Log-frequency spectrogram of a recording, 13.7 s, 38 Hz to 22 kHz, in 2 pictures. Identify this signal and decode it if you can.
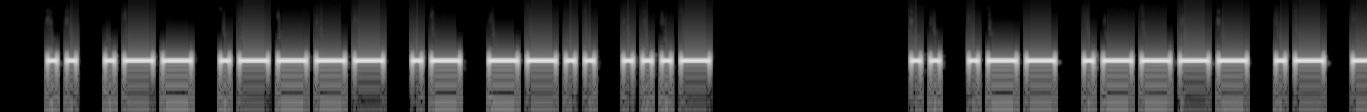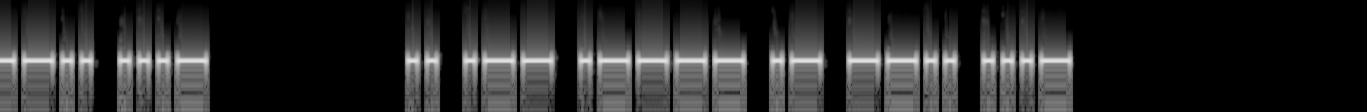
Morse code, heard as a keyed tone, about 25 wpm, 700 Hz. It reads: IW1AZV IW1AZV IW1AZV
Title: DXCC-100 Call Signs - 6 Characters - Repeated 3x - 25wpm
